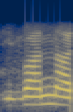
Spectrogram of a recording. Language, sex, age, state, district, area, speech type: Punjabi, female, 30-45, Punjab, Kapurthala, rural, conversation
